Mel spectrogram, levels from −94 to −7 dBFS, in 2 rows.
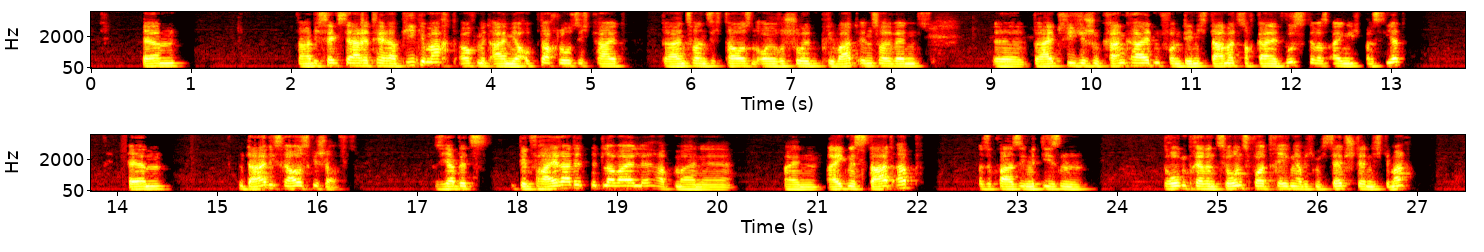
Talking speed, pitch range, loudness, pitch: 135 wpm, 130-140 Hz, -19 LUFS, 135 Hz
